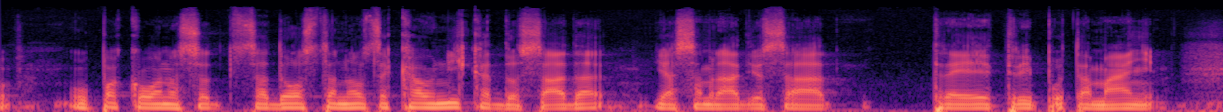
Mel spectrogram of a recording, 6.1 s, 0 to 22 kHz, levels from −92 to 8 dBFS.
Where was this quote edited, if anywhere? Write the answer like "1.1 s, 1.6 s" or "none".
none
